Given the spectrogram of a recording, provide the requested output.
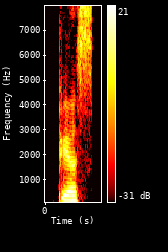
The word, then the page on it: pierce: Indian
